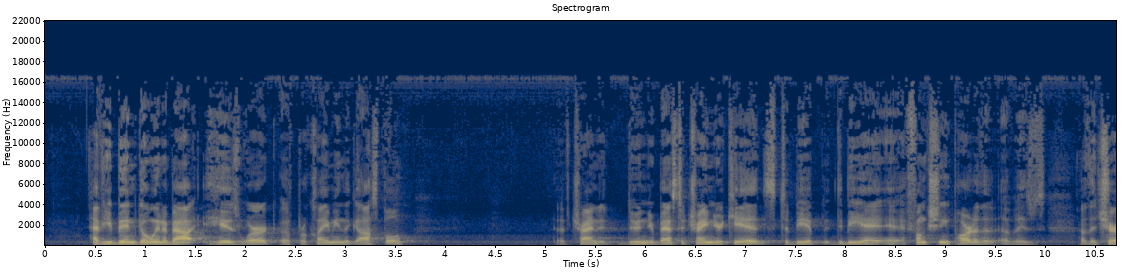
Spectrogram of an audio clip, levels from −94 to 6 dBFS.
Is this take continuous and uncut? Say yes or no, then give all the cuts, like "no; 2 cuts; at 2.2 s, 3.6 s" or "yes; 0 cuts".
yes; 0 cuts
